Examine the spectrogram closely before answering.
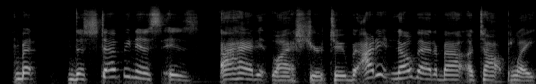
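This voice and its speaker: A woman with a Southern US accent, fairly high pitch, lively intonation, a moderate pace and very even loudness. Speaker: live streamer. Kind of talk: casual chat.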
